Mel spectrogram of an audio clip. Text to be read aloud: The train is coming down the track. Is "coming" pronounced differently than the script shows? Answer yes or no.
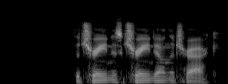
yes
